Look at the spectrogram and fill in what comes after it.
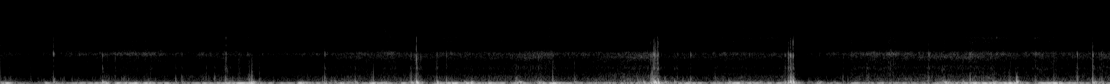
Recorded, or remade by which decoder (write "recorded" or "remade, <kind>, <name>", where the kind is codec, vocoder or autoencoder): recorded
